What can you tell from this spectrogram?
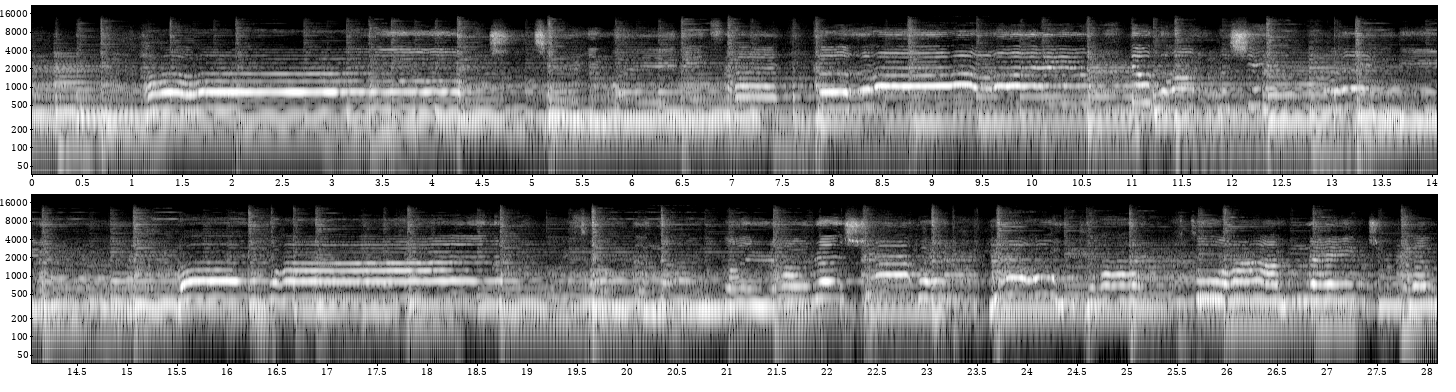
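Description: Live music: an acoustic guitar and a keyboard playing steady chords, with a higher melody line over them that slides between notes.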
